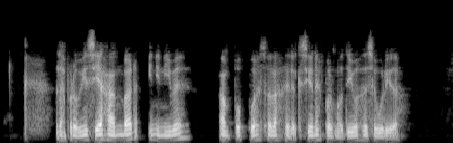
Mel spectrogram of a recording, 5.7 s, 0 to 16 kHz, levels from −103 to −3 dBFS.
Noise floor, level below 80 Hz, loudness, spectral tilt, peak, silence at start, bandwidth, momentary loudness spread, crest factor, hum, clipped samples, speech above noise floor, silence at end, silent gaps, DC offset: -42 dBFS; -70 dBFS; -23 LUFS; -7 dB/octave; -2 dBFS; 0.3 s; 7 kHz; 12 LU; 22 dB; none; under 0.1%; 20 dB; 0.7 s; none; under 0.1%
